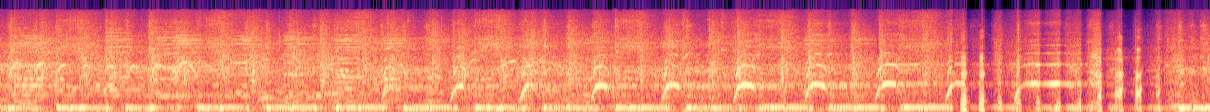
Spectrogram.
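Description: Chilean cueca played on button accordion and guitar. It is an instrumental passage: a repeating accordion figure over a pulsing bass, about two beats a second. Near the end it turns choppy with sharp strokes.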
